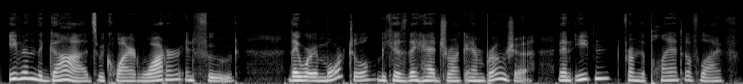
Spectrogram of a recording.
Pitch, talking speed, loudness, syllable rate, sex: 190 Hz, 175 wpm, -18 LUFS, 5.3 syllables/s, female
